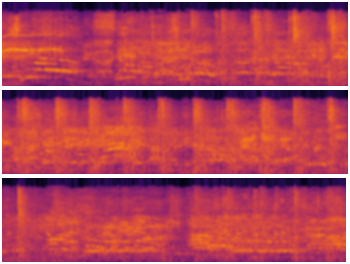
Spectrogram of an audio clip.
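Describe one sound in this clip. A crowd claps hands in a steady rhythm.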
